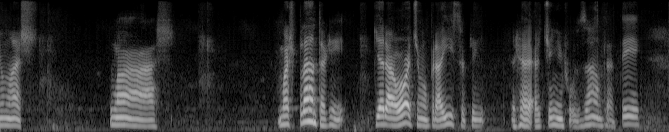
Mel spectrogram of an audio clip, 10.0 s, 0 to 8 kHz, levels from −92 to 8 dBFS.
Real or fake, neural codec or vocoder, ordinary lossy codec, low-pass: fake; codec, 16 kHz, 2 kbps, X-Codec, HuBERT features, trained on balanced general audio; none; none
